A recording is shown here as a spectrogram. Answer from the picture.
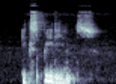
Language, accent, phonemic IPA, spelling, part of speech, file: English, Southern England, /ɛkˈspiː.dɪ.əns/, expedience, noun, LL-Q1860 (eng)-expedience.wav
- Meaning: 1. The quality of being fit or suitable to cause some desired end or the purpose intended; propriety or advisability under the particular circumstances of a case 2. Speed, haste or urgency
